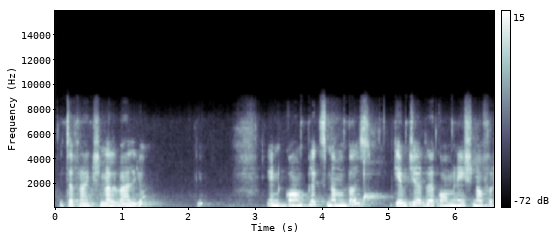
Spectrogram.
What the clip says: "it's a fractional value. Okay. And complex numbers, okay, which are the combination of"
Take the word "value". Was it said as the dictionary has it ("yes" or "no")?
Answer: yes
